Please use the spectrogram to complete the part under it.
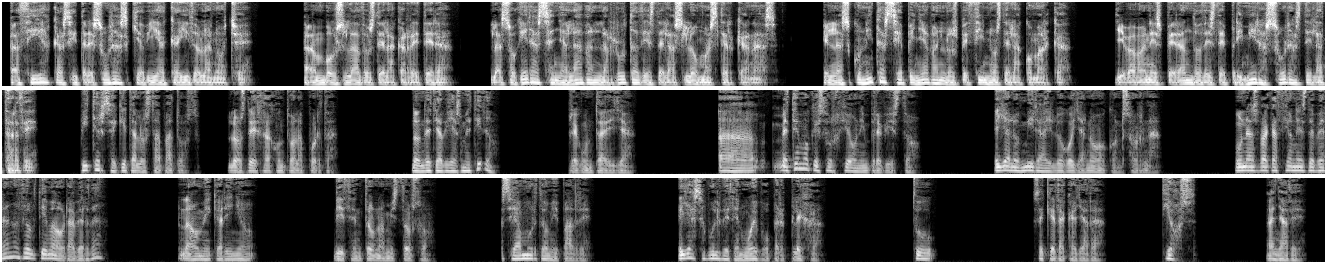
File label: spanish audiobooks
